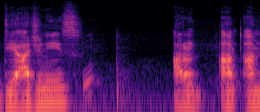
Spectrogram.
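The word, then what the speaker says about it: Diogenes: Dioenus or it's pronounced much more smoothly by the narrator like Dioynes.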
